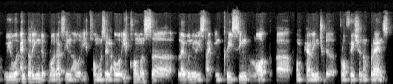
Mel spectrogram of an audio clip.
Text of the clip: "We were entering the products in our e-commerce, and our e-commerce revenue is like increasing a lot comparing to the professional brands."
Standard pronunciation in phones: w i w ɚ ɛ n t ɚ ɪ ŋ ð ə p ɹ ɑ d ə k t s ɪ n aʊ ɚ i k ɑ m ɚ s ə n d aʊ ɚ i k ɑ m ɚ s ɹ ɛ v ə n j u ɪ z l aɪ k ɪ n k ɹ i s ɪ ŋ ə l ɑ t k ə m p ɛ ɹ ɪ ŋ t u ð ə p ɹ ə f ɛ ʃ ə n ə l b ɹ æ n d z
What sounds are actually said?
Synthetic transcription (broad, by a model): w i w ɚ ɛ n t ɚ ɪ ŋ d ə p ɹ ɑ d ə k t s ɪ n aʊ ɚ i k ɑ m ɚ s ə n aʊ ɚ i k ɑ m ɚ s l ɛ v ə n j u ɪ s l aɪ k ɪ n k ɹ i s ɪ ŋ ə l ɑ t k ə m p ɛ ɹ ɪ ŋ t u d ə p ɹ ə f ɛ ʃ ə n ə l b ɹ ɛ n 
